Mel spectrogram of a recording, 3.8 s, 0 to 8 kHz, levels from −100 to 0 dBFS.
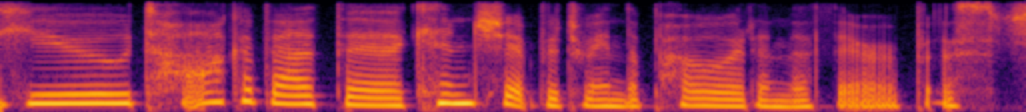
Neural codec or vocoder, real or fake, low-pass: none; real; 7.2 kHz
